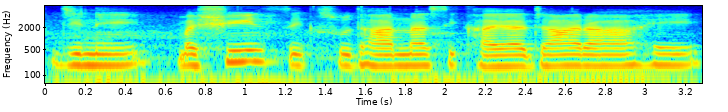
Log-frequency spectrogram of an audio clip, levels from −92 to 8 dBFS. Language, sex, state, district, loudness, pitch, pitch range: Hindi, female, Madhya Pradesh, Dhar, -18 LUFS, 190 Hz, 180-195 Hz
